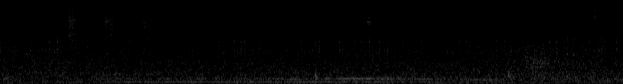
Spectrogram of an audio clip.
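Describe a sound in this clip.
Playing cards slide and rustle softly as they are handled.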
